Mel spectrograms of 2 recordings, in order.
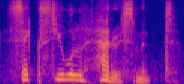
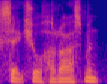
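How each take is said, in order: First: It is said in a posh English way. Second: It is said in a plain, ordinary way. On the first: "Sort of voice that would say" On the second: "instead of"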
